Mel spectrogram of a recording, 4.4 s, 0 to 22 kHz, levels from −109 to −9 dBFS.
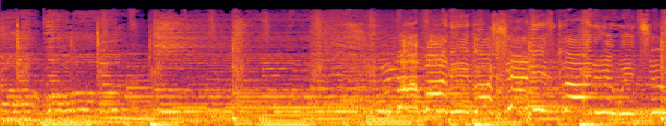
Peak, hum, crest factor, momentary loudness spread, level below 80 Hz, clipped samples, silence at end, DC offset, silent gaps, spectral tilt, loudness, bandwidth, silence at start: -2 dBFS; none; 12 dB; 6 LU; -20 dBFS; under 0.1%; 0 s; under 0.1%; none; -5 dB/octave; -15 LUFS; 16.5 kHz; 0 s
